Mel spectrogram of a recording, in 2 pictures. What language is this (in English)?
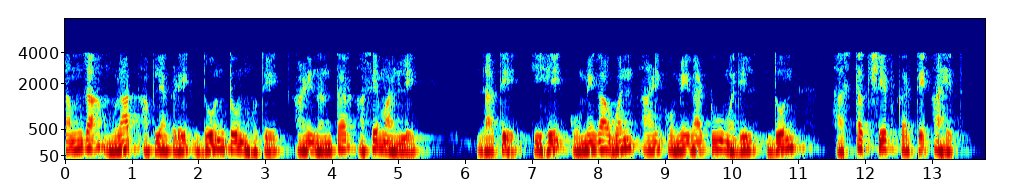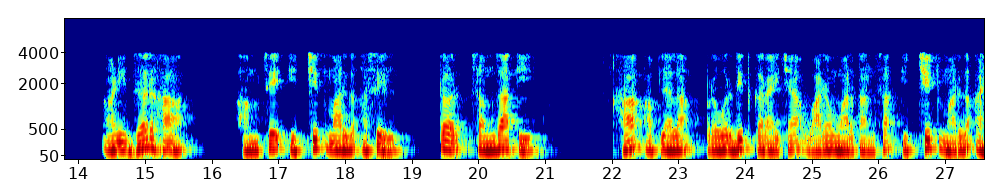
Marathi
